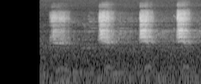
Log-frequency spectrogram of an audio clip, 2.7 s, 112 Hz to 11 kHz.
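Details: Egyptian geese exchanging honk calls at Muizenberg, South Africa, on 16 May: four harsh, hoarse honks about half a second apart, loud and raspy over quiet background hiss.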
